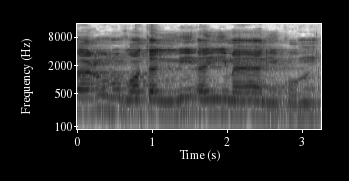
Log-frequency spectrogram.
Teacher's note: عین کو حلق سے نکال کر کے پڑھیں گے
